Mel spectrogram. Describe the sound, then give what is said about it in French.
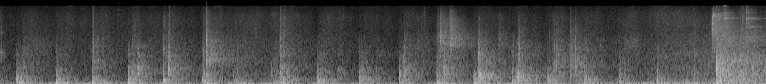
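Knocking on the caretakers' door of a venue of thousands of square metres, a long series of solid raps repeating at a fairly steady pace, ending with a brighter, noisier sound. No one speaks. “Bon, eh bien, allons toquer à la porte des concierges du lieu.”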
